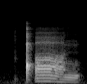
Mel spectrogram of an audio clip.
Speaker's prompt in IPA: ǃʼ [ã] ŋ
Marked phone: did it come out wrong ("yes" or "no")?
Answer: yes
